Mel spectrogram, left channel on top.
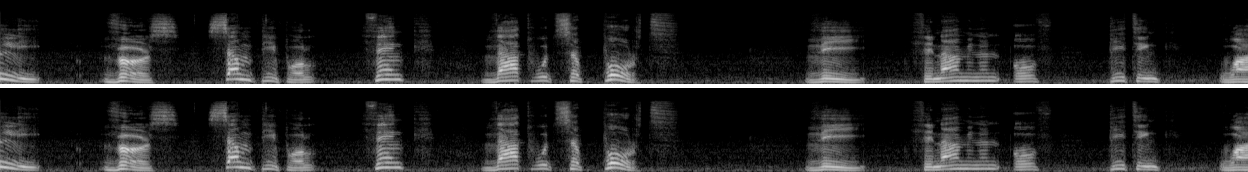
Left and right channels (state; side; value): identical; both; correlation 1.00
